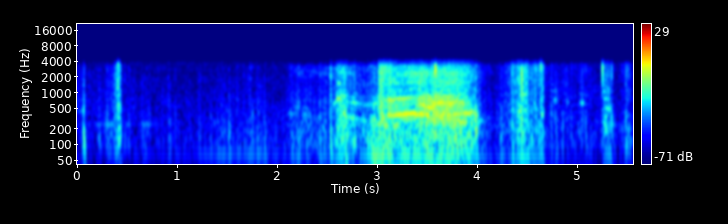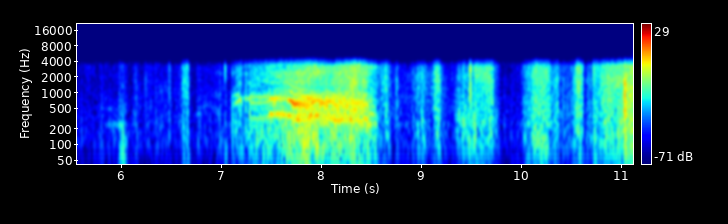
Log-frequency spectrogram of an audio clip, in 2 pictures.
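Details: Napping subject making weird snoring noises: two long, rough, gurgling snores about five seconds apart, with soft snorts and clicks between; irregular snoring.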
